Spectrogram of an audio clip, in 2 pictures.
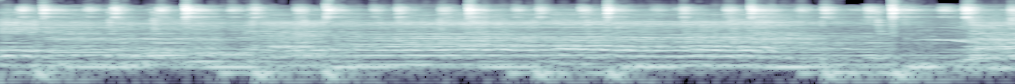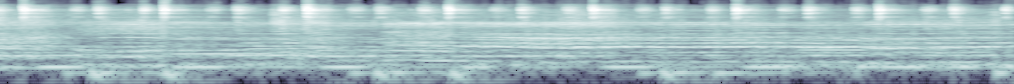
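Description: Mixed choir of men and women singing a Telugu Christian worship song into microphones, with a tambourine shaken in a steady beat.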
